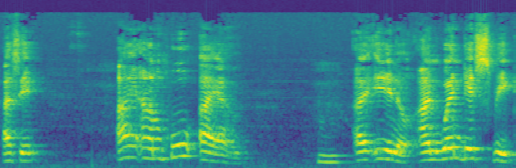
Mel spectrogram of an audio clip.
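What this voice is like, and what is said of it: Non-native English accent. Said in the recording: “Why do you have this accent ... I cannot change my accent”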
